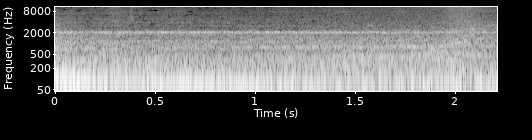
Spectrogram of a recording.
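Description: Train running on rails: a steady rumble with a steady high whine over it, starting suddenly.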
